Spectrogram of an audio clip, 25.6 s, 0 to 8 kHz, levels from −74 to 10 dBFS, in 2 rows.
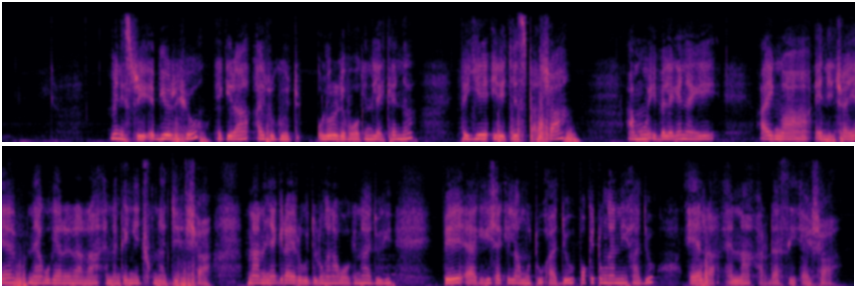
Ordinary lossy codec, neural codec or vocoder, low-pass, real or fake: AAC, 32 kbps; none; 7.2 kHz; real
